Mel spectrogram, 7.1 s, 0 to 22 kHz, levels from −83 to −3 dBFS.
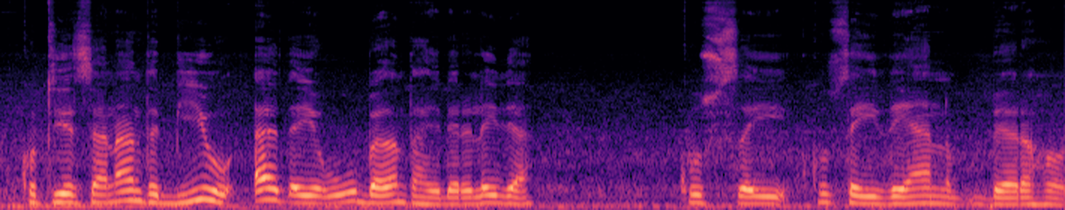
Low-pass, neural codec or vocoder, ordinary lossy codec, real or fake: none; none; none; real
